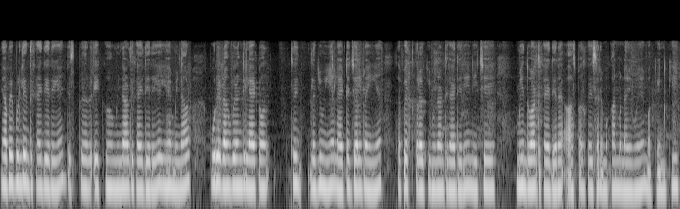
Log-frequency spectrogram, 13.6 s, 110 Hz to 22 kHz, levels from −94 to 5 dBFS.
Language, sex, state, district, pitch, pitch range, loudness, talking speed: Hindi, female, Chhattisgarh, Sarguja, 190 Hz, 185-200 Hz, -18 LUFS, 240 wpm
